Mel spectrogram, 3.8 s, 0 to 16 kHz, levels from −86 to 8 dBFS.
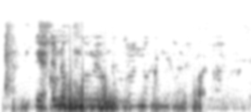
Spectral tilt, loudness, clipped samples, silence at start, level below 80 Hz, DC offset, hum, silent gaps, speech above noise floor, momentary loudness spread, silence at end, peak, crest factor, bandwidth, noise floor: -8.5 dB/octave; -19 LUFS; under 0.1%; 0.05 s; -44 dBFS; under 0.1%; none; none; 40 dB; 19 LU; 0.7 s; -2 dBFS; 18 dB; 7.6 kHz; -55 dBFS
